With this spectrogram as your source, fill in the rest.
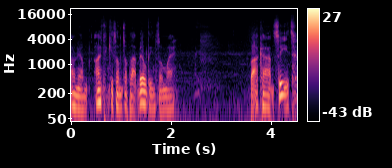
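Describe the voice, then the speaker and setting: A man with a Midlands accent talks at a fairly quick pace in a very deep, low voice over noticeable background noise. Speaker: gaming YouTuber. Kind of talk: gameplay commentary. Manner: casual, rambling.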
